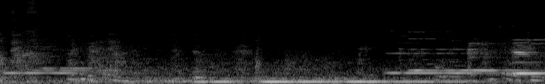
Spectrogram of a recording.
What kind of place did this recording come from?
elevator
